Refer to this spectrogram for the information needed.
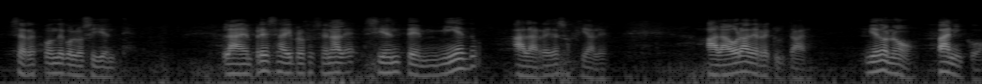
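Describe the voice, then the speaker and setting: The speaker, with a Murcian accent, moves at a moderate pace with ordinary pitch variation and long, frequent pauses. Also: man, medium pitch for a man. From Spain, Murcia. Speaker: recruitment consultant. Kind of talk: conference talk.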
